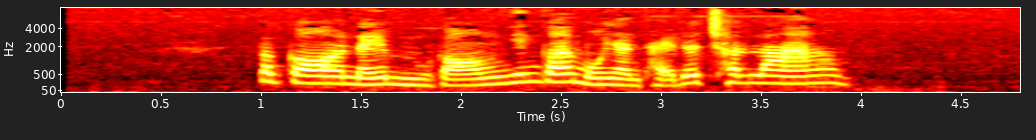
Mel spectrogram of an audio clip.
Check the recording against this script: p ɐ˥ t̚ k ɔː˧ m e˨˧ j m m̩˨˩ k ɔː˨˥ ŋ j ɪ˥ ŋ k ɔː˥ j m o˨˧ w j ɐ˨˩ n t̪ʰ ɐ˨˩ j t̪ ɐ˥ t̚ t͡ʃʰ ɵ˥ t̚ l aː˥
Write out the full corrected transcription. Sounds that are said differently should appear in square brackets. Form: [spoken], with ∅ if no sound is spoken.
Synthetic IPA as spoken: p ɐ˥ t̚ k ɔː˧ [n] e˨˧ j m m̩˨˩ k ɔː˨˥ ŋ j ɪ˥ ŋ k ɔː˥ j m o˨˧ w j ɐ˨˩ n t̪ʰ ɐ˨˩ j t̪ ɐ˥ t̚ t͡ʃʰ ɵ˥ t̚ l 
